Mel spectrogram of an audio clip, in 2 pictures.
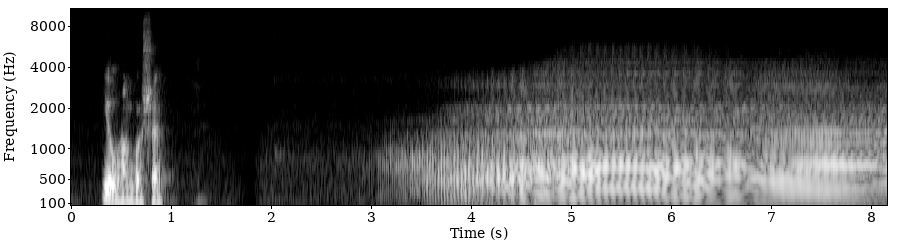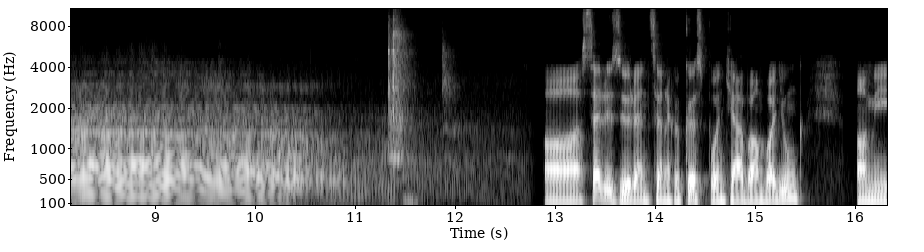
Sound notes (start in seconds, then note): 3.0 portable siren alarming for danger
